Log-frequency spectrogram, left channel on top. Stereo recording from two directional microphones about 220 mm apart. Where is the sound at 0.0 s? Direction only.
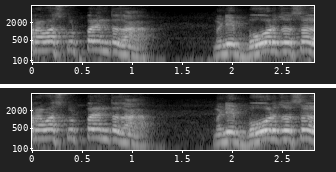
10° left (ahead or behind).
